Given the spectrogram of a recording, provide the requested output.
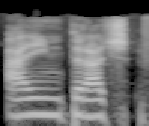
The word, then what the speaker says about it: Eintracht: Nos recuerda que el diptongo EI se pronuncia AI, o sea que no es Leipzig, sino Leipzig. Y no es Eintracht Frankfurt, sino Eintracht Frankfurt.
